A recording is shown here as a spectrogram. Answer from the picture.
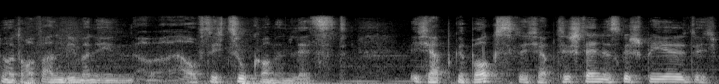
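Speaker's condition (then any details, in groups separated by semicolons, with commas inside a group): Parkinson's disease; feels as if not having Parkinson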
